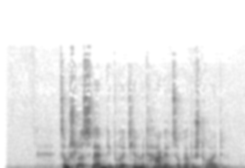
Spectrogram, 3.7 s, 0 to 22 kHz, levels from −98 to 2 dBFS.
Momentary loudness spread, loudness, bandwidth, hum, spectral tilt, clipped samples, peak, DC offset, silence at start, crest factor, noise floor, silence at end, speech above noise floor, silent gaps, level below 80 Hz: 10 LU; -32 LUFS; 14.5 kHz; none; -6 dB/octave; under 0.1%; -16 dBFS; under 0.1%; 0.9 s; 16 dB; -64 dBFS; 0.3 s; 33 dB; none; -70 dBFS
